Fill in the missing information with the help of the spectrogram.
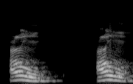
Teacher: huruf ain keluarnya dari tengah tenggorokan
